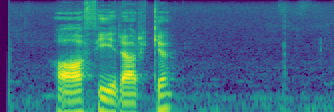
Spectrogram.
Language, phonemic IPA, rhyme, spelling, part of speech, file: Norwegian Bokmål, /ɑːfiːrəarkə/, -arkə, A4-arket, noun, NB - Pronunciation of Norwegian Bokmål «A4-arket».ogg
- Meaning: definite singular of A4-ark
